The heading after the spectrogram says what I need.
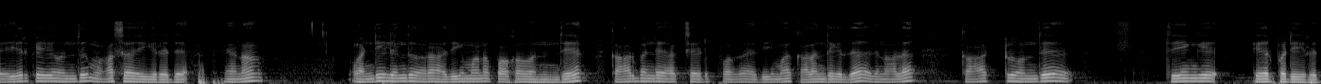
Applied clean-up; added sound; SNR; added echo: none; none; none; none.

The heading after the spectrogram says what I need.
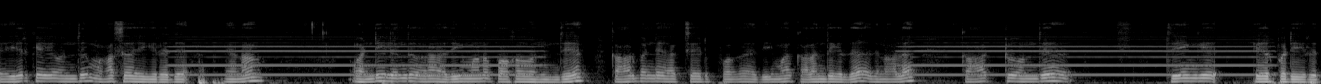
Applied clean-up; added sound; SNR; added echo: none; Wind instrument, woodwind instrument; 12 dB; reverberation time 0.2 s.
